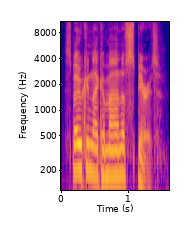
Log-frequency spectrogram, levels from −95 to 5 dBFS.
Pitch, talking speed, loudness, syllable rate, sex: 175 Hz, 220 wpm, -16 LUFS, 5.7 syllables/s, male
